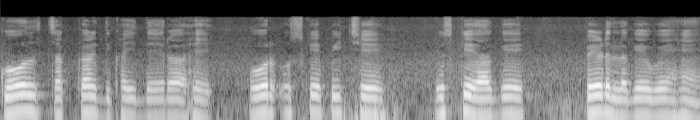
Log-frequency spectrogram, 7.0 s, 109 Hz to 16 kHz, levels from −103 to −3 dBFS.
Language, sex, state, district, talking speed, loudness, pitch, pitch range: Hindi, male, Rajasthan, Bikaner, 130 wpm, -17 LUFS, 140 Hz, 130-145 Hz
